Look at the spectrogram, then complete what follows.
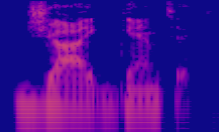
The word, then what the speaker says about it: gigantic: is a great word it's a little tricky because there are 2 g's and they make different sounds the first G is a soft G sound say it jai jai the second chi is a hard G sound good gigantic gigantic so here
